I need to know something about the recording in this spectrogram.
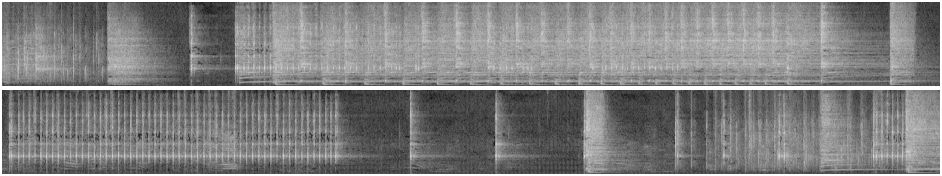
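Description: Peking opera percussion of gongs and cymbals, struck in fast runs of several strokes a second. The runs break off and start again a few times.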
